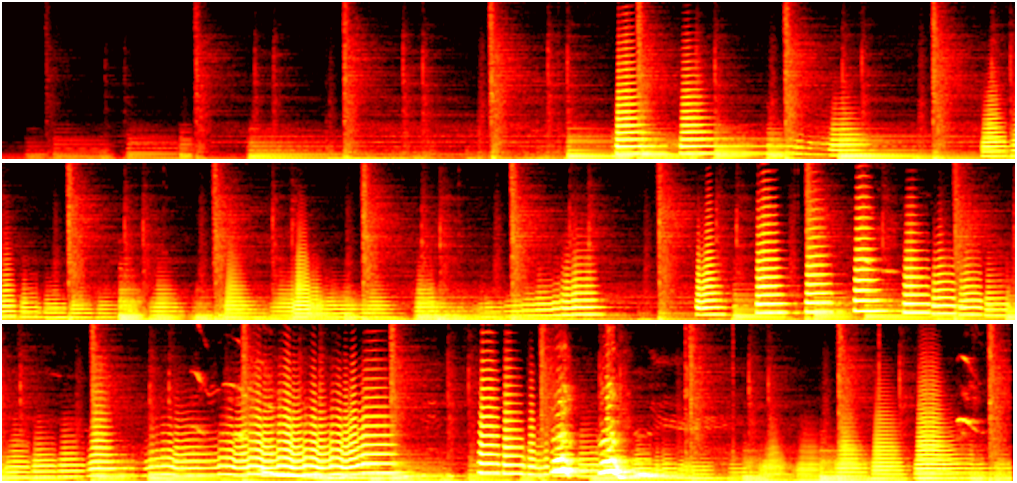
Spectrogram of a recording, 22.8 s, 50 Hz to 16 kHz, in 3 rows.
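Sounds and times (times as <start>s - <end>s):
jazz duet: 0.0s - 22.7s.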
